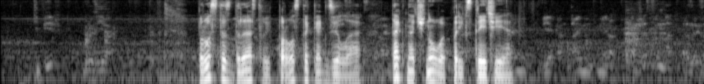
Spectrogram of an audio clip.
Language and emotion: Russian, positive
